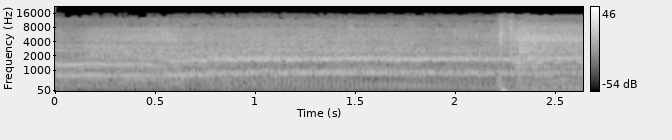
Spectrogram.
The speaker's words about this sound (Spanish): Si oye el rugir de un jaguar, pero no era el de la selva. Era un expedition verde que rugía como una fiera. Corriendo carretera.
